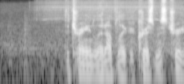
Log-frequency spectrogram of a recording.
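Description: A young man speaks with animation close to a headset microphone.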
